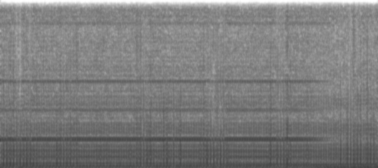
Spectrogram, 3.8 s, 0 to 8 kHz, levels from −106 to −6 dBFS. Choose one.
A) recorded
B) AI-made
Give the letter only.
A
